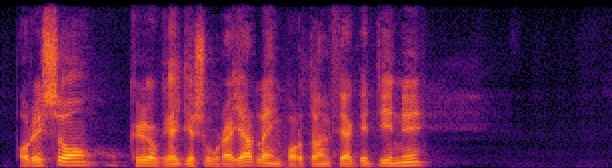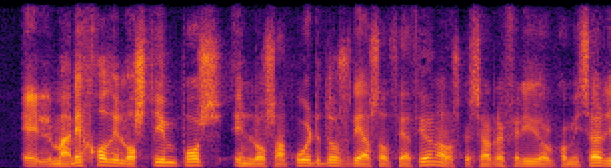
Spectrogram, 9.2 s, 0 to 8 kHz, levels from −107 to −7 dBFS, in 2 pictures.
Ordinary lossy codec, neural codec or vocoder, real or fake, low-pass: none; codec, 16 kHz, 0.8 kbps, ZipCodec; fake; none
